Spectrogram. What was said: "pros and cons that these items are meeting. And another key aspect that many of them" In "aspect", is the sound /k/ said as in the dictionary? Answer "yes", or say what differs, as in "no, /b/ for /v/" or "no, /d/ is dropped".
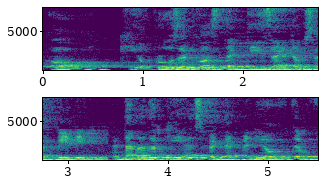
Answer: no, /k/ is dropped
